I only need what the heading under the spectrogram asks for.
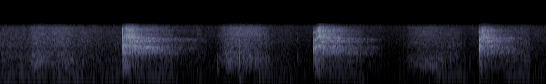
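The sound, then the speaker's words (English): Slow, deep breaths are taken during a guided meditation, soft and quiet, with three sharper inhalations that each taper off and gentler breathing between them. No one speaks. “Take a nice deep breath.”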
